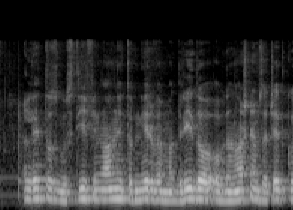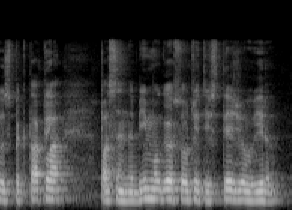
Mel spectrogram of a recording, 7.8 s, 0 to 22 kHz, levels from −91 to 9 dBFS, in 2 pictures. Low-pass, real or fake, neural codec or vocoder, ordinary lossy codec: 10.8 kHz; real; none; none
